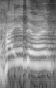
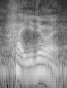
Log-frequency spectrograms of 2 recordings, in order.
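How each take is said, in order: First: "How you doing?" higher and brighter, breezy; breezy greeting. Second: Said in the usual way. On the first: Shown as a demonstration. A churchgoer greeting a friend in passing, breezy. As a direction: toss off a cheery hallway greeting. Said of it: "they're gonna give it to you". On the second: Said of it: "don't ask 'em".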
